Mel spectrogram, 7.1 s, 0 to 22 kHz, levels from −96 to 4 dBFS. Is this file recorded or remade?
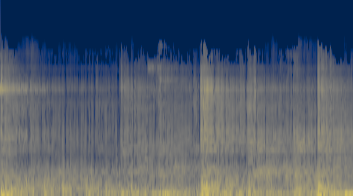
remade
